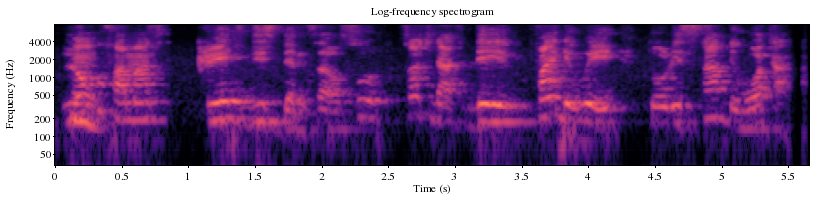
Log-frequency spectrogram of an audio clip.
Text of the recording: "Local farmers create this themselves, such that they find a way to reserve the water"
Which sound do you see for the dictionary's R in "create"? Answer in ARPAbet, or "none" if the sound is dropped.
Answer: R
